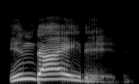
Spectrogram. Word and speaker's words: indicted: In this word, it's this I is a long I sound. This C is silent.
